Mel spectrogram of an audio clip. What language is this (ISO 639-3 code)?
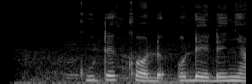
luo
